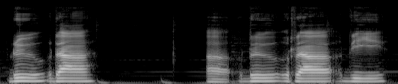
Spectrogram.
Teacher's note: I'm trying very hard not to roll twice or more with the tap.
